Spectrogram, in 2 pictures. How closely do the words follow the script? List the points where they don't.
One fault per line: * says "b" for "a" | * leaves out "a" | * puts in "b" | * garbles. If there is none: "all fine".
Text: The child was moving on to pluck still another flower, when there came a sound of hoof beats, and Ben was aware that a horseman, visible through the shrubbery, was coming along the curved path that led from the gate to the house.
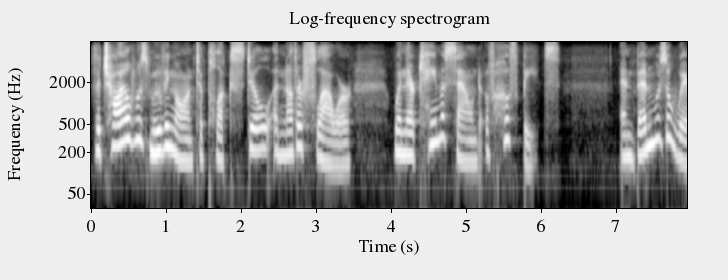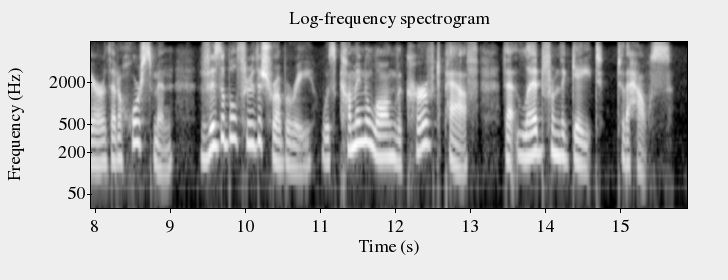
all fine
